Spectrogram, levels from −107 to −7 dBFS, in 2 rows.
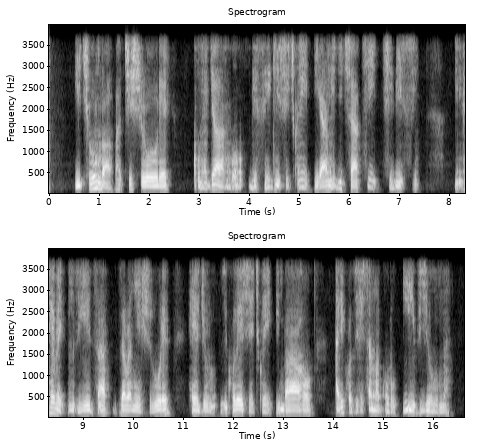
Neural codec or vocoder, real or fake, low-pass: codec, 24 kHz, 1 kbps, SNAC; fake; 3.6 kHz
